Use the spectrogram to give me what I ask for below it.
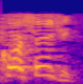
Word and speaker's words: corsage: Not corsage. That's corsage. Spelled A-G-E. Is pronounced like odd, as in corsage or garage.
